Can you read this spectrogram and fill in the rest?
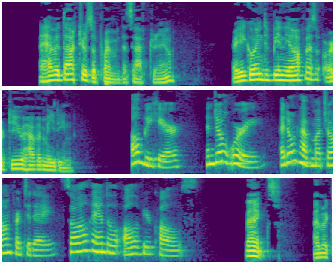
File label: Conversation A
